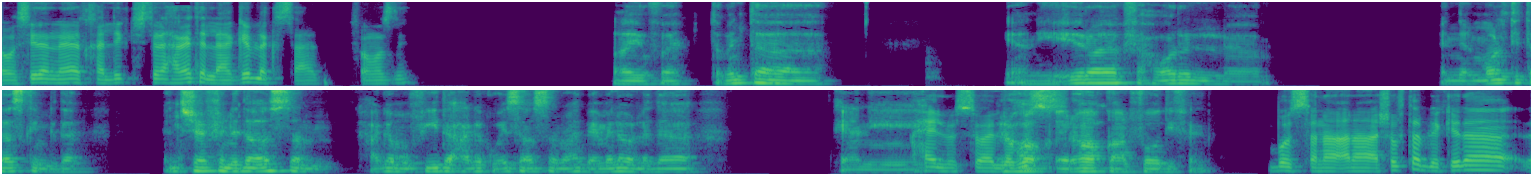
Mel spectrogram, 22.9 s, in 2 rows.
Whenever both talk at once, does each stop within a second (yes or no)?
yes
